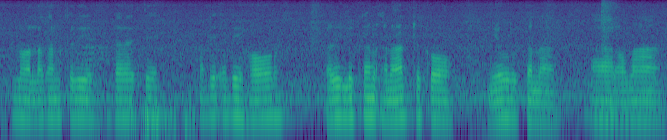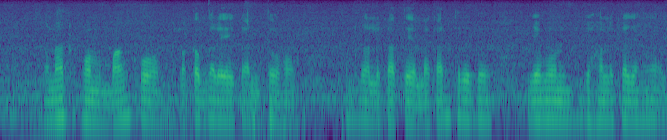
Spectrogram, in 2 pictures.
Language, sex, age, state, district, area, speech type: Santali, male, 30-45, Jharkhand, East Singhbhum, rural, spontaneous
